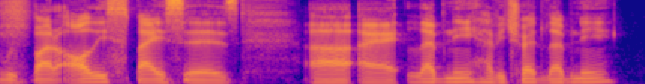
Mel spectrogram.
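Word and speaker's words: labneh: Lebni. Have you tried lebni? Yeah, but I say labne, which I'm now realizing is not the right way to say it.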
